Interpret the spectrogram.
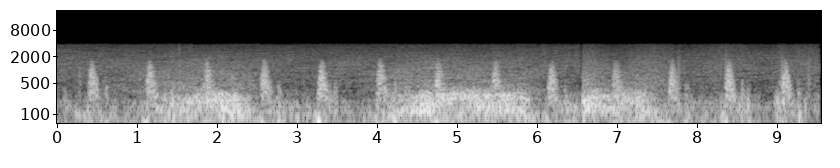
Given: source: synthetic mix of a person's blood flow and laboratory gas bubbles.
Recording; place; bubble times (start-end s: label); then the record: Doppler ultrasound of blood flow; subclavian vein
9.04-9.10 s: bubbles
From the record:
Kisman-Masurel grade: 112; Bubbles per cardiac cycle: 1 to 2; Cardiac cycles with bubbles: 1 to 10%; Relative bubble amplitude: moderate (0.250 to 0.450); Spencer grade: 1 (occasional bubble signal discernible with the cardiac motion signal, with majority of cardiac periods free of bubbles); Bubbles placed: anywhere in the cardiac cycle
